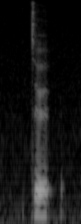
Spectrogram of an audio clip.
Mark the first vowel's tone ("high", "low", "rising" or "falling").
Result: high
